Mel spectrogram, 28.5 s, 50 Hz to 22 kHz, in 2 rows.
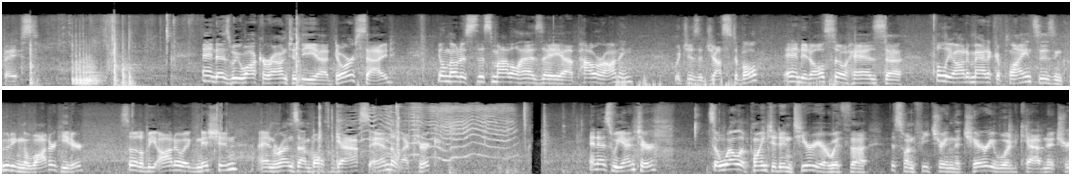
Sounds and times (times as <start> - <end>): Speech: 0.0 - 0.5, 2.7 - 20.2, 22.0 - 28.4
Vehicle: 0.0 - 3.1, 3.7 - 12.5
Outside, urban or manmade: 0.0 - 28.4.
